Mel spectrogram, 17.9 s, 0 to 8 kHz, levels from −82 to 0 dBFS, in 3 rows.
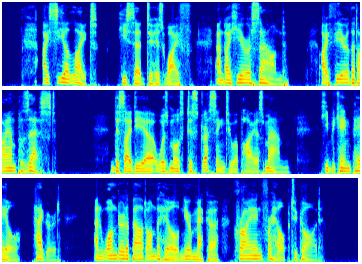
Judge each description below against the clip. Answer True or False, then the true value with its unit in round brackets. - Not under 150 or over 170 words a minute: True (155 wpm)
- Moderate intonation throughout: True (4.6 semitones)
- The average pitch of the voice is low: True (110 Hz)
